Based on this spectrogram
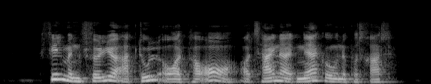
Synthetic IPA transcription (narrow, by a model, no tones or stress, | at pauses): fil̰mənføljɐʔæb̥̚d̥ulɒʊɐe̝d̥̚pʰɑ̈ːʔɒ̰ːɒ̽t͡sʰɑ̈ɪnɐe̝d̥neɐɡ̥ɔ̰̽ːnəpʰɒt͡sʰʁɑd̥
